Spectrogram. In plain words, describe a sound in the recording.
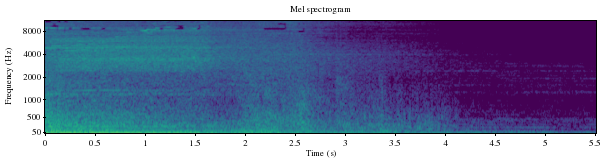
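Triumphant game music plays loudly and fades away.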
